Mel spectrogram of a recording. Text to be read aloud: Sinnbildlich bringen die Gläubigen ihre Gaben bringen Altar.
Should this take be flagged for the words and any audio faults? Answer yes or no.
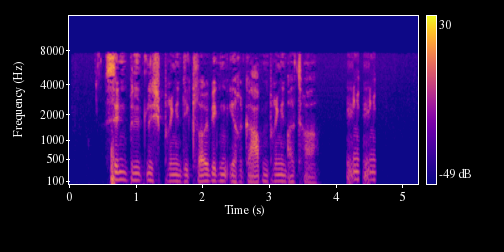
yes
